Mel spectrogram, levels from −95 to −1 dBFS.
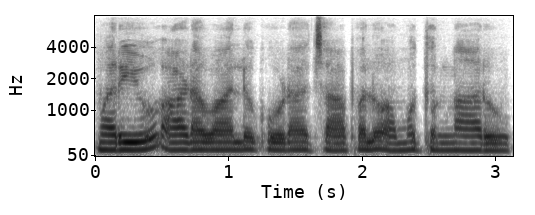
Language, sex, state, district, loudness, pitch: Telugu, male, Telangana, Hyderabad, -15 LUFS, 150 Hz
